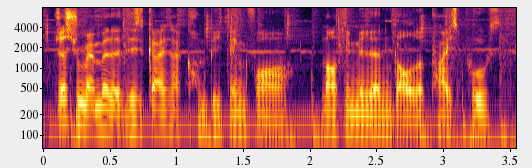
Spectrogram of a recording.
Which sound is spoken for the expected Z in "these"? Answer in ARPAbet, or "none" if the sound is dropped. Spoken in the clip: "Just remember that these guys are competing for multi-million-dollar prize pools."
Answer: S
